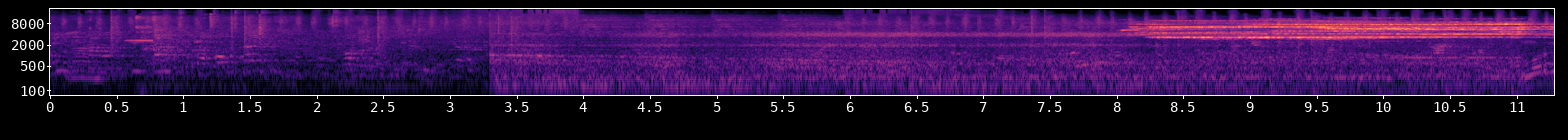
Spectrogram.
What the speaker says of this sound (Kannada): ಮೂರು ನಿಮಿಷಕ್ಕೊಂದು 5 ನಿಮಿಷಕ್ಕೊಂದೊಂದು ಟ್ರೈನ್ ಬರ್ತಾನೆ ಇರುತ್ತೆ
